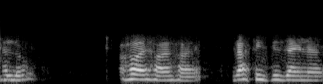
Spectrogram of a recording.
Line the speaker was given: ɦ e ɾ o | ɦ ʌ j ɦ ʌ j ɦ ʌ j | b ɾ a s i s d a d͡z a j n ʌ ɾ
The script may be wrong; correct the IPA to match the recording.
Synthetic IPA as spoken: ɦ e l o | ɦ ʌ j ɦ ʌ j ɦ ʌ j | ɡ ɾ a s i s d i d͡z a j n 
